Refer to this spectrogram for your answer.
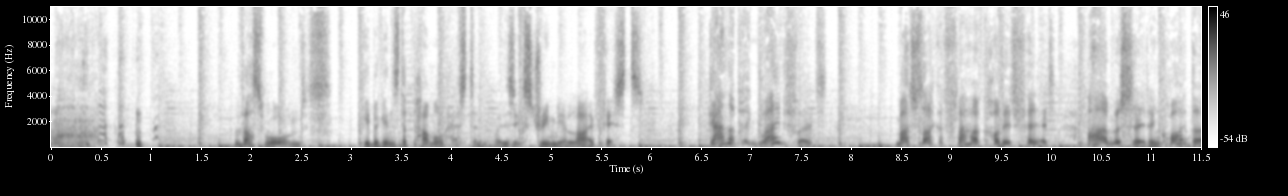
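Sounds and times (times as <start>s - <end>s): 
man growling incoherently: 0.0s - 0.6s
speech: 1.9s - 11.4s.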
